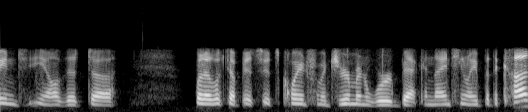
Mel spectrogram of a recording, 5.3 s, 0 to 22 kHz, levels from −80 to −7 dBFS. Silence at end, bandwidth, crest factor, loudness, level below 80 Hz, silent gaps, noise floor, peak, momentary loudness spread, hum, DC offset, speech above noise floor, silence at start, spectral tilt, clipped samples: 0 s; 4 kHz; 22 dB; -24 LUFS; -76 dBFS; none; -53 dBFS; -2 dBFS; 7 LU; none; under 0.1%; 30 dB; 0 s; -4.5 dB/octave; under 0.1%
